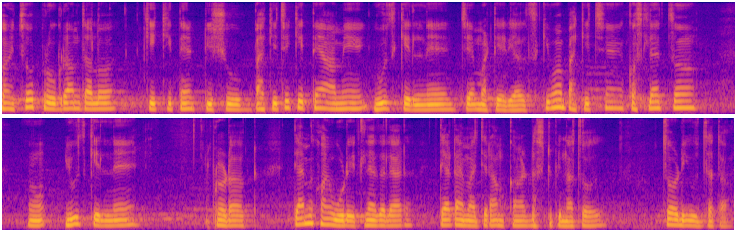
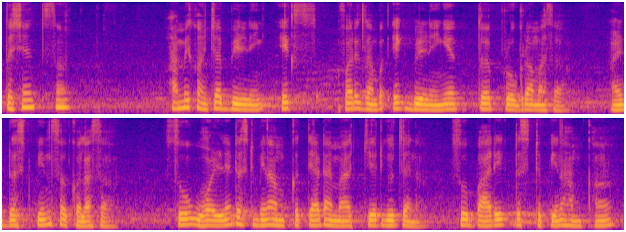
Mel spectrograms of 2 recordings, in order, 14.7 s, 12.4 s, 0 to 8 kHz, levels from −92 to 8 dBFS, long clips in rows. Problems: none marked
